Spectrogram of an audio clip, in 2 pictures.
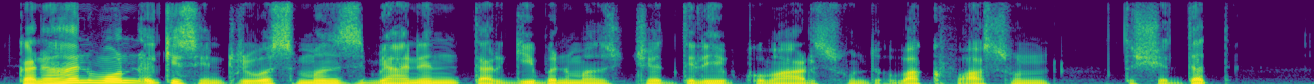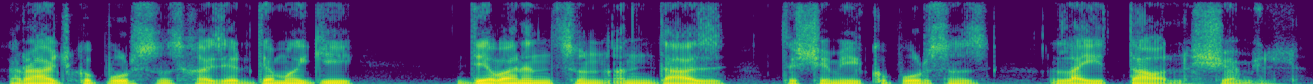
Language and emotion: Kashmiri, neutral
